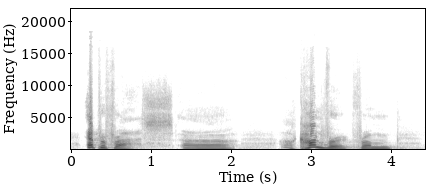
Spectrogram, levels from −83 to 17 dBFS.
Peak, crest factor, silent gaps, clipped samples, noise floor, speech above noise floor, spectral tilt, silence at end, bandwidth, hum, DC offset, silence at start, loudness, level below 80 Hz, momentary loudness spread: -8 dBFS; 22 dB; none; under 0.1%; -62 dBFS; 34 dB; -5.5 dB/octave; 0.4 s; 16 kHz; none; under 0.1%; 0.2 s; -28 LUFS; -72 dBFS; 20 LU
